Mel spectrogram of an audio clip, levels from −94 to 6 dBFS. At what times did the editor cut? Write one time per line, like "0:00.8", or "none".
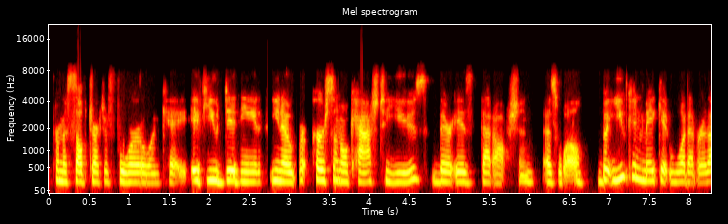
0:06.8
